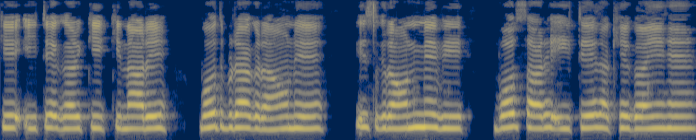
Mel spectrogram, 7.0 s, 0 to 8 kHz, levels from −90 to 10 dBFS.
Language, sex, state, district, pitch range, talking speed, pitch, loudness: Hindi, female, Bihar, Saran, 255-270 Hz, 170 wpm, 260 Hz, -14 LUFS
